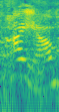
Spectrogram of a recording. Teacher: bunyi vokal yang tidak melibatkan bundaran bibir pada saat diucapkan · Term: vokoid tabundar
